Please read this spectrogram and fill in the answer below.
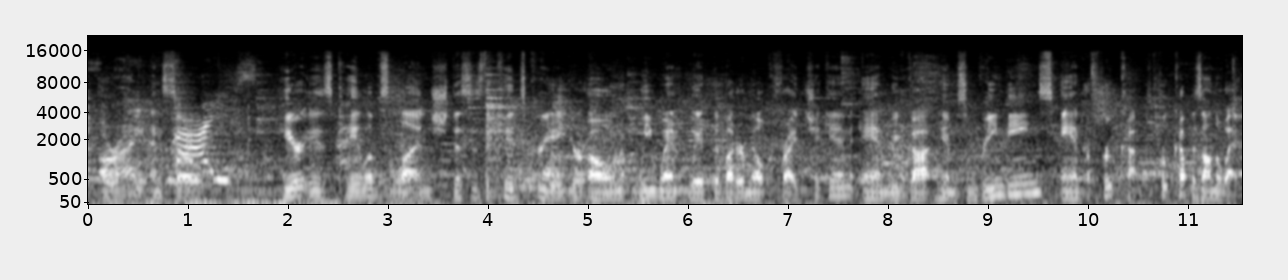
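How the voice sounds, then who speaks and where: Clear music plays in the background. The speaking moves at a fairly slow pace. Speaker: food vlogger. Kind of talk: casual vlog chat. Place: cafe. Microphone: phone near.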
